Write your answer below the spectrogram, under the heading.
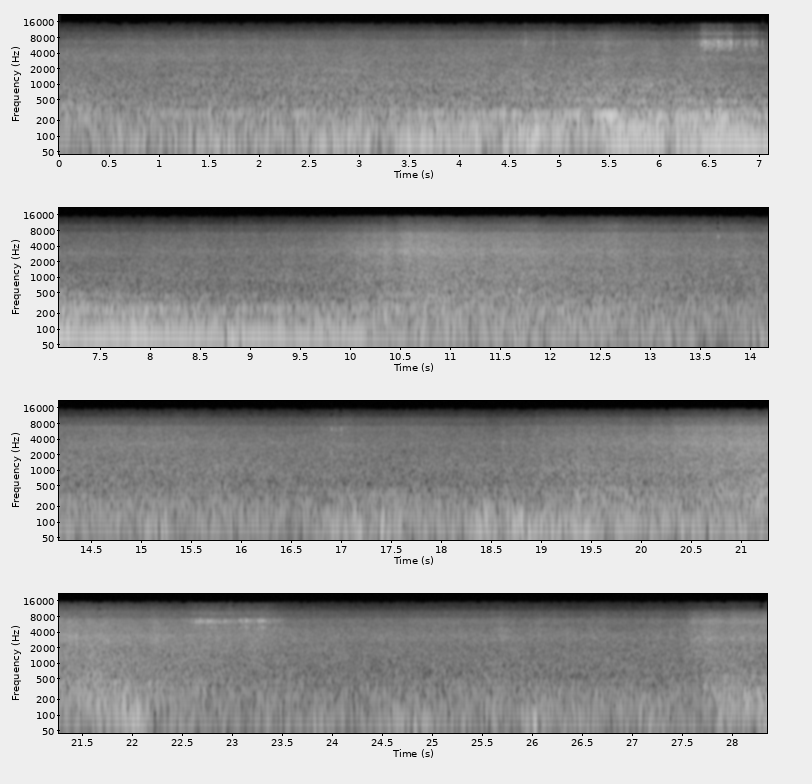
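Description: Sea waves washing against the shore, with wind on the microphone; the surf swells up twice, about ten and twenty-one seconds in. A low steady hum sits under it for roughly the first ten seconds.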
